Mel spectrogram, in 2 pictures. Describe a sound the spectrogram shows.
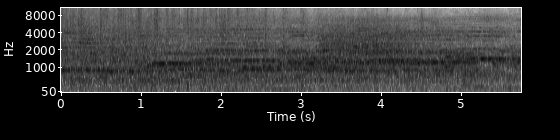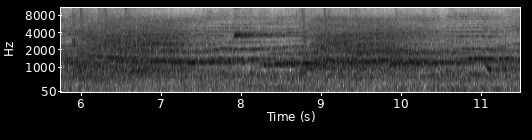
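A crowd of young women shouts and chants nearby in a large echoing hall.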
